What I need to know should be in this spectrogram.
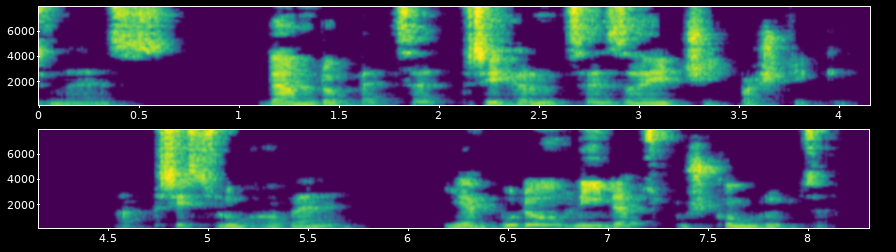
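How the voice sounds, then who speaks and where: A greedy, ill-tempered landowner from a storybook, stern and threatening, voiced by a man reading the tale. The voice is gravelly and bright. It is recorded in a room with clear echo. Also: mid-range voice, natural voice. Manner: stern, threatening, bursts of anger. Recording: echoey room.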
